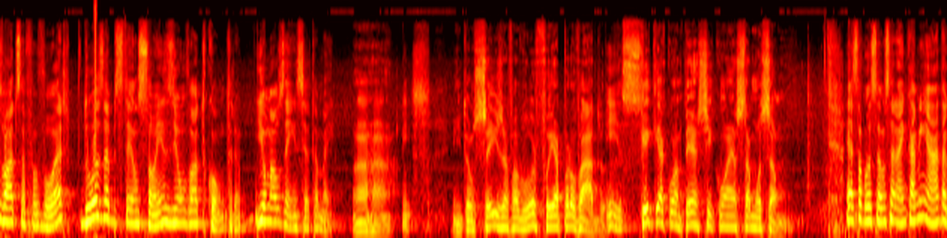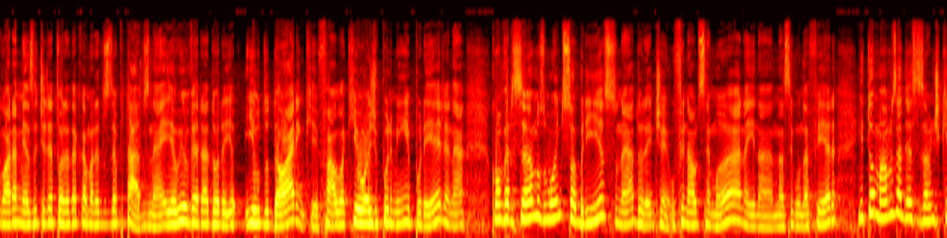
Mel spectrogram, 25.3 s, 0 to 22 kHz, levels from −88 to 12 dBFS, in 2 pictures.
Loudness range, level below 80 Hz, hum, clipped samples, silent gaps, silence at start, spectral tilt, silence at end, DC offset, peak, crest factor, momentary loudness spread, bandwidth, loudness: 6 LU; -50 dBFS; none; under 0.1%; none; 0 s; -5.5 dB/octave; 0 s; under 0.1%; -2 dBFS; 14 dB; 11 LU; 19 kHz; -18 LUFS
